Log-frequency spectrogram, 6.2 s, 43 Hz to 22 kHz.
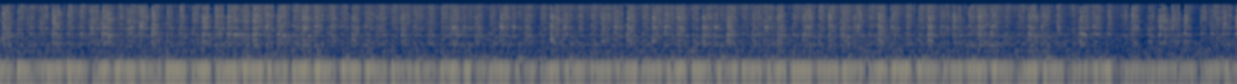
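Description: Chevrolet 350 small-block V8 with headers and a dual exhaust idling steadily at the tailpipes, an even rumble with no revving.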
